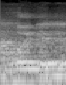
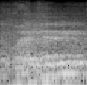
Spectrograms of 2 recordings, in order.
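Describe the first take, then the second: First: The first vowel is an 'o' sound. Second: The first vowel is a short 'a' sound. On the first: "बंगालियों को अ का उच्चारण ओ होता है" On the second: "भजन का भोजन बन गया"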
